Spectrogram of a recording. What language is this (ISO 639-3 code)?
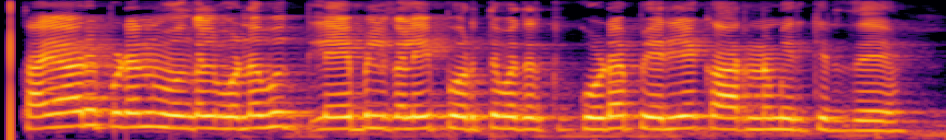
tam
